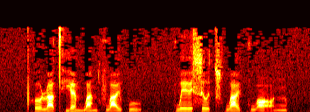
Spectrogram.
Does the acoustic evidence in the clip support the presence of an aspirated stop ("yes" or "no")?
yes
